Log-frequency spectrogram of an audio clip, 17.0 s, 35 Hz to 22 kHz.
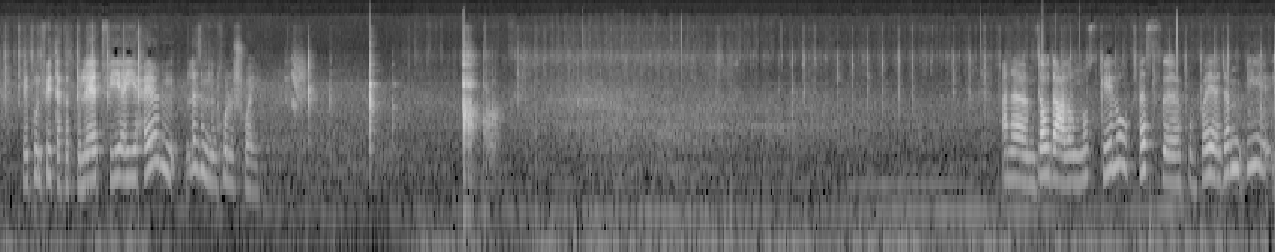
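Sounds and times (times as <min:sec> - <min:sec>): flour sifted through a sieve: 0:06.8 - 0:17.0.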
